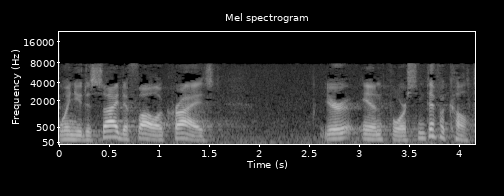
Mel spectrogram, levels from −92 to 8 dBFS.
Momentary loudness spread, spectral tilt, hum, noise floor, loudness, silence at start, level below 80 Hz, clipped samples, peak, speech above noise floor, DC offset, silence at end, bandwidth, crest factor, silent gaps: 7 LU; -4.5 dB/octave; none; -51 dBFS; -23 LUFS; 0 s; -56 dBFS; under 0.1%; -6 dBFS; 28 dB; under 0.1%; 0 s; 8 kHz; 18 dB; none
